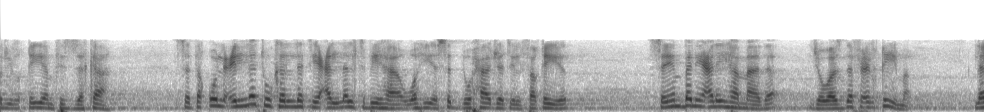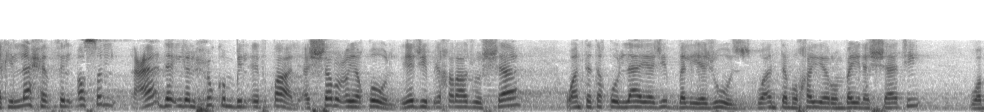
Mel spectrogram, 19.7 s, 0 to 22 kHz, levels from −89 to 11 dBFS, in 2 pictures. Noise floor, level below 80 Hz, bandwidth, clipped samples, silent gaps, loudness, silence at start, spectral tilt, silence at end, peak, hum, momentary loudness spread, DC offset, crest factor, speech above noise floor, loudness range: -39 dBFS; -36 dBFS; 5.4 kHz; under 0.1%; none; -18 LUFS; 0 s; -6.5 dB/octave; 0 s; -2 dBFS; none; 11 LU; under 0.1%; 16 dB; 21 dB; 3 LU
